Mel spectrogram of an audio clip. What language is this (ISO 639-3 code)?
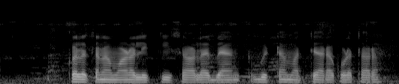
kan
